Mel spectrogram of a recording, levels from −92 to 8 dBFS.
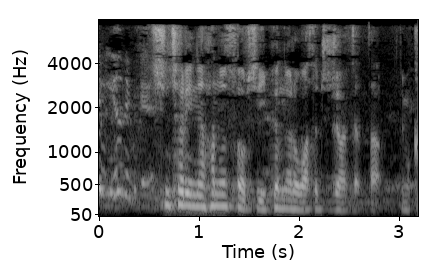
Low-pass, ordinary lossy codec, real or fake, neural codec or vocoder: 7.2 kHz; AAC, 32 kbps; real; none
